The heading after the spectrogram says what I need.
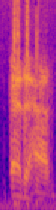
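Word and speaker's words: Erdoğan: His name is Recep Tayyip Erdogan, but, you know, Erdogan, basically. Erdogan.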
